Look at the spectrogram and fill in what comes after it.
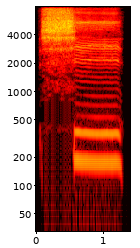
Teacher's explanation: like the English word she, but with the tongue touching slightly the bottom teeth. The pronunciation is assisted by the teeth.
